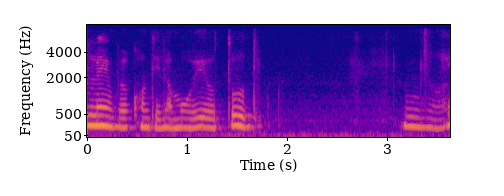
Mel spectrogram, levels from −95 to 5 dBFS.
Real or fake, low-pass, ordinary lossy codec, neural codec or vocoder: fake; 7.2 kHz; none; codec, 16 kHz in and 24 kHz out, 1 kbps, XY-Tokenizer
